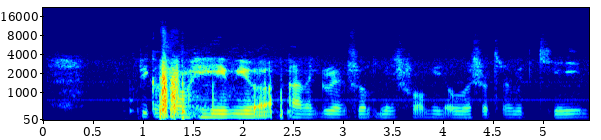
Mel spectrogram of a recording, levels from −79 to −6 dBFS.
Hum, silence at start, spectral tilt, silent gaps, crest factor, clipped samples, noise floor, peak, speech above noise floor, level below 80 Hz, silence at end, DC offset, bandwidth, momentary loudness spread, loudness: none; 0.15 s; -5 dB/octave; none; 28 dB; under 0.1%; -65 dBFS; -6 dBFS; 31 dB; -68 dBFS; 0.1 s; under 0.1%; 14 kHz; 26 LU; -29 LUFS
